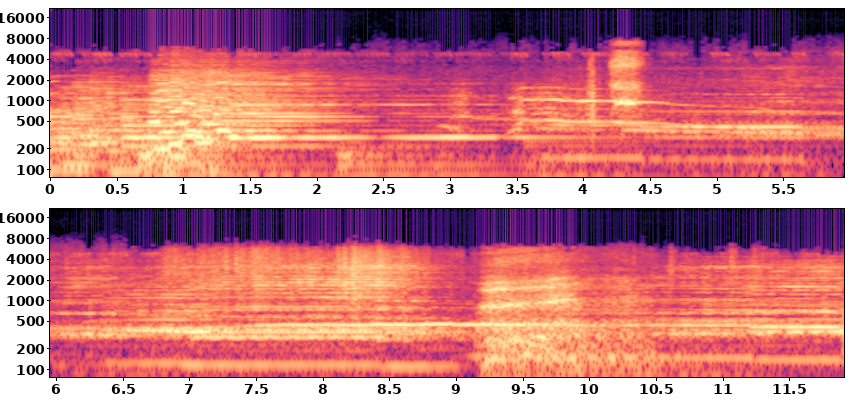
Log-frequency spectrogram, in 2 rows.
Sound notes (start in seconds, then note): 0.1 dramatic music; 4.2 Mary gasps; 6.3 branches rustling; 9.1 growling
